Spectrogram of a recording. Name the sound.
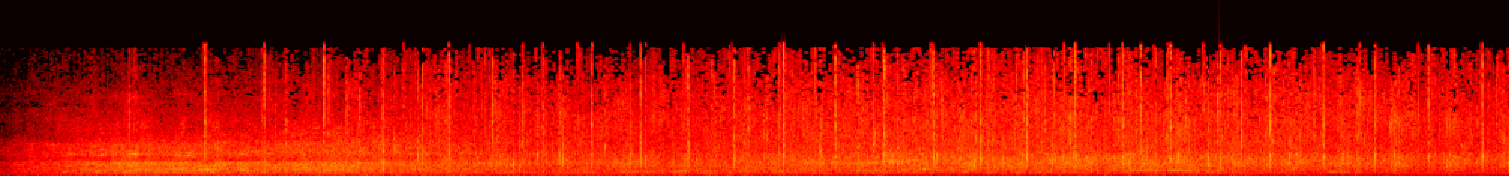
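audience clapping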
